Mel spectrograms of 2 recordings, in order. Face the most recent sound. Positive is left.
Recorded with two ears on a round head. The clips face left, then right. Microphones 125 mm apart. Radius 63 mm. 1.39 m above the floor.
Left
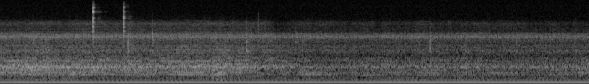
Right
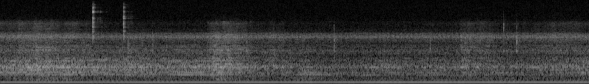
turn(degrees=15)  # may be behind; listen again after turning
